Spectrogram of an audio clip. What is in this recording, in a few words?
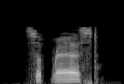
"suppressed", English; adjectives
